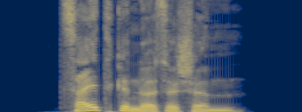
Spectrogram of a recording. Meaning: strong dative masculine/neuter singular of zeitgenössisch
- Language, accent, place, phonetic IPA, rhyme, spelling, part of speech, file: German, Germany, Berlin, [ˈt͡saɪ̯tɡəˌnœsɪʃm̩], -aɪ̯tɡənœsɪʃm̩, zeitgenössischem, adjective, De-zeitgenössischem.ogg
